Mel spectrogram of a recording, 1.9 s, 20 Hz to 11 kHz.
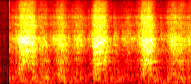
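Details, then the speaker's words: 1974 Jaguar drag car with swapped engine cranking: rough rasping grind pulsing about twice a second; the starter was found loose and falling off, dangling, then refastened. "Starter's very unhappy."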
